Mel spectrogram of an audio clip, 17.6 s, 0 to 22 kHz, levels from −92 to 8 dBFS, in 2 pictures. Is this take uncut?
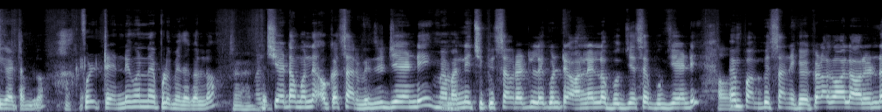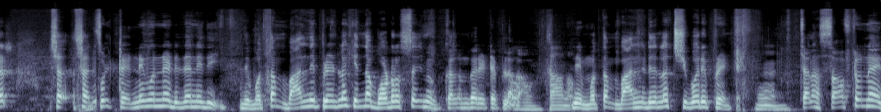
no; 2 cuts; at 2.7 s, 9.7 s

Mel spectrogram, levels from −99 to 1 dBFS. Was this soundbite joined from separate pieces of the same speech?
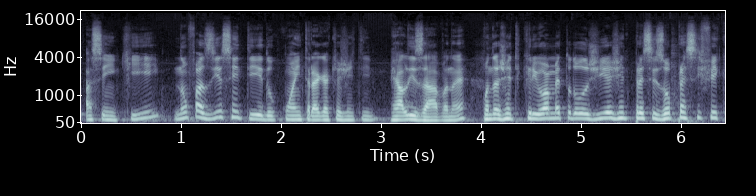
yes; 3 cuts; at 0.9 s, 2.9 s, 4.0 s

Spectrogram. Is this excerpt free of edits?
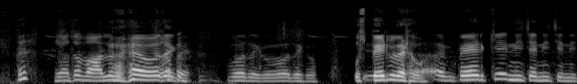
yes; 0 cuts

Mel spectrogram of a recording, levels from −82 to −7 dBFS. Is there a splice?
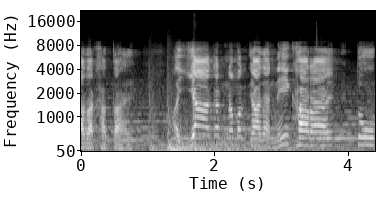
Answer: no; 0 cuts

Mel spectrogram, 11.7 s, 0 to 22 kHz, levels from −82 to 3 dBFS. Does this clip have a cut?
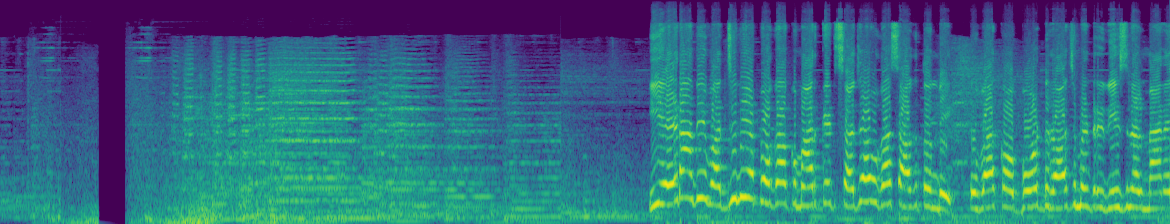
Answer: yes; 3 cuts; at 1.0 s, 4.7 s, 6.4 s

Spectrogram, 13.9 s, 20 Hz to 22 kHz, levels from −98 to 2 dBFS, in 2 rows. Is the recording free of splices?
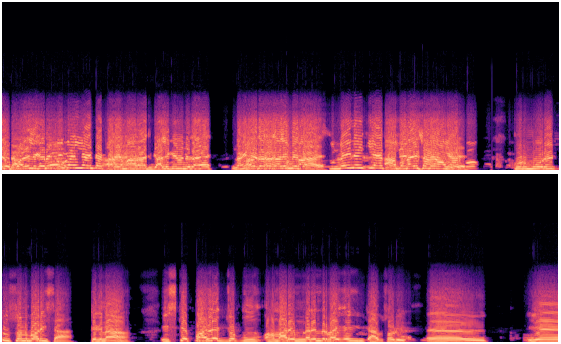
no; 1 cut; at 6.2 s

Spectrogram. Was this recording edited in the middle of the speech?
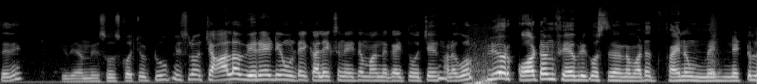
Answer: yes; 1 cut; at 4.8 s

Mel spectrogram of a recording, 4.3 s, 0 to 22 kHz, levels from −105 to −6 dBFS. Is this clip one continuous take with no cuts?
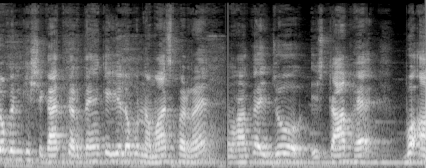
no; 1 cut; at 2.3 s

